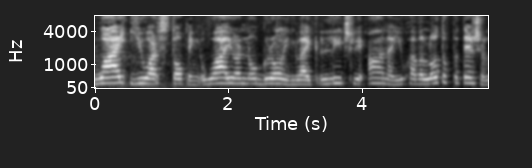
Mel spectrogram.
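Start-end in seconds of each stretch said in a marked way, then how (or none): none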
